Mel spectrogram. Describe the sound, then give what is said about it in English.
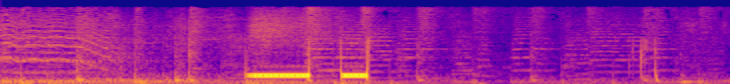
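A phone ringback tone from an outgoing call sounds once as a steady double burst, two short buzzing pulses in quick succession, fairly prominent over quiet background music, with no one talking. “Okay, let me call my pickle person.”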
